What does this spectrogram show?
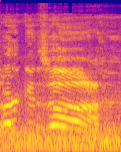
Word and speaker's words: Arkansas: We are in Arkansas, or as it's actually pronounced, Arkansas.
